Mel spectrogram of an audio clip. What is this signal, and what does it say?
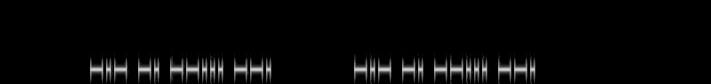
Morse code, heard as a keyed tone, about 30 wpm, 700 Hz. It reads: KN7G KN7G
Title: USA Call Signs - 4 Characters - Repeated 2x - 30wpm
